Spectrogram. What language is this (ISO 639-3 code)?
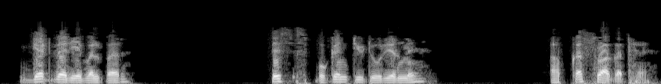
hin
